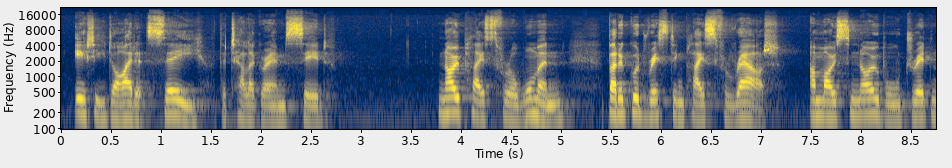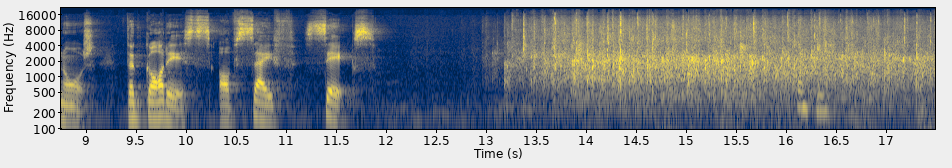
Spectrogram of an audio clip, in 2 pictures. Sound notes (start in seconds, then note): 12.9 applause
